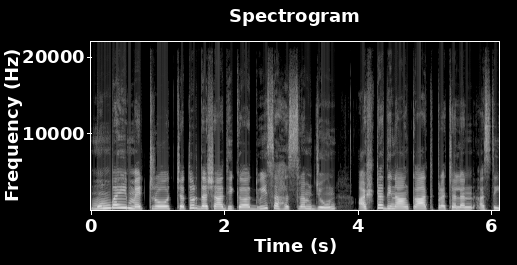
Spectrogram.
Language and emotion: Sanskrit, neutral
